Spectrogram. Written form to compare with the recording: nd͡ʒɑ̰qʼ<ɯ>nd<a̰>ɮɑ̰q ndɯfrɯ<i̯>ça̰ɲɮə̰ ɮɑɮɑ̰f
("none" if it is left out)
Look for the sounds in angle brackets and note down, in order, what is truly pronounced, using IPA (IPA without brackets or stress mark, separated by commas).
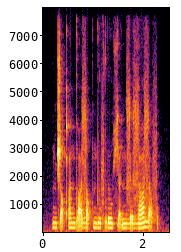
ɯ, ɑ̰, u̯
